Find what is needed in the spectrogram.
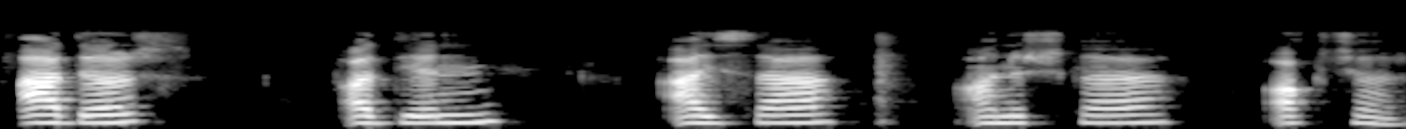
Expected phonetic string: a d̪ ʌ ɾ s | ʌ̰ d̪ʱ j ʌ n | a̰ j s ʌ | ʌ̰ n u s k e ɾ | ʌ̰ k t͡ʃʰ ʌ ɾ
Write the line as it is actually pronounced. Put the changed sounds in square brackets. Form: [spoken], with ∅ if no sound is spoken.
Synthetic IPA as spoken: a d̪ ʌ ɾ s | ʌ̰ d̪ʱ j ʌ n | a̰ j s [a] | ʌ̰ n u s k [a] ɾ | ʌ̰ k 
